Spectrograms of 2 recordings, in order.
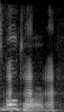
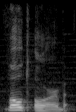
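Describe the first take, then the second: First: The two parts run together without a break. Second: A glottal stop separates the two parts. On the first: "if you say it fast, it sounds like Voltorb" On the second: "I'm just separating it a little bit more"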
